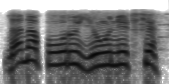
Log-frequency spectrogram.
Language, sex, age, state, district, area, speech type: Kashmiri, male, 45-60, Jammu and Kashmir, Srinagar, rural, conversation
